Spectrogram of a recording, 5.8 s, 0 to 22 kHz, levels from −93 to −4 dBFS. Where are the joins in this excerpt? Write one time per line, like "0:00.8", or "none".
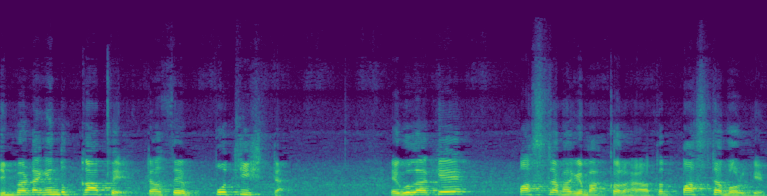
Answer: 0:01.1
